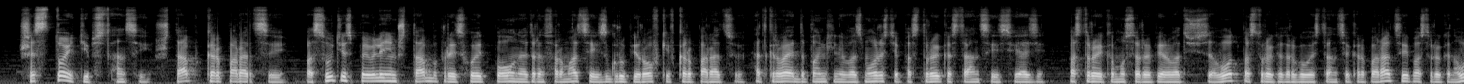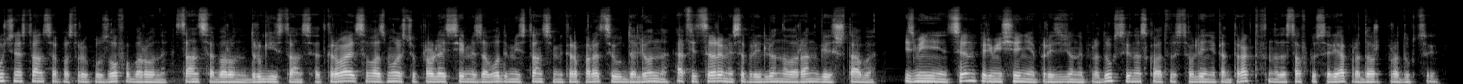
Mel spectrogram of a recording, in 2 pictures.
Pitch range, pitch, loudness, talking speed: 115-135 Hz, 125 Hz, -17 LUFS, 140 wpm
